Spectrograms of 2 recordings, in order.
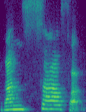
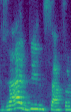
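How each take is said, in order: First: The future marker is shortened to one sound. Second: The future marker is said as a full word.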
